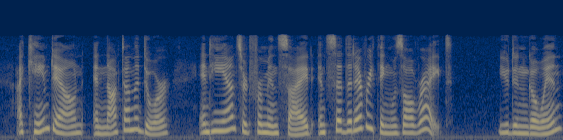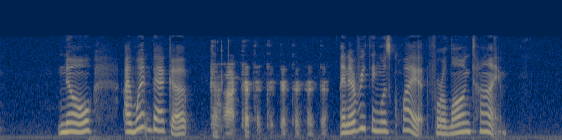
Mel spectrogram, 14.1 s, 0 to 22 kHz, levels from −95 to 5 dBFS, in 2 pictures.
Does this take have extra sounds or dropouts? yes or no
yes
